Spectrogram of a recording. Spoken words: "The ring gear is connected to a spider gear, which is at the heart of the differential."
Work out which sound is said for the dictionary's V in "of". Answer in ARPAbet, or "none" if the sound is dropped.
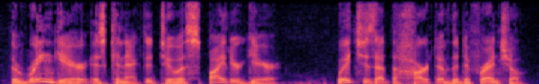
V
